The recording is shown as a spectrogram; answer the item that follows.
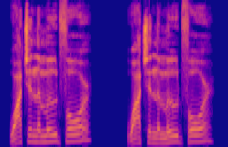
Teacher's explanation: The word are is gone, and the word you has been reduced to ya.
